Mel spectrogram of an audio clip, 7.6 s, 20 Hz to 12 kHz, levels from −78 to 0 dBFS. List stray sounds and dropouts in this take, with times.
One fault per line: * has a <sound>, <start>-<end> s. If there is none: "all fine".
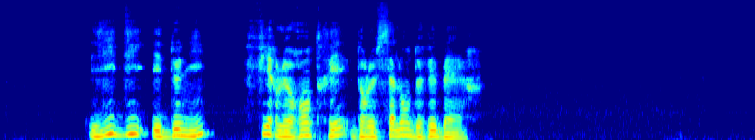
all fine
